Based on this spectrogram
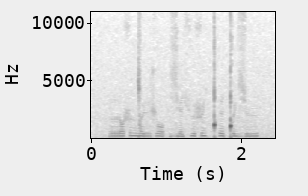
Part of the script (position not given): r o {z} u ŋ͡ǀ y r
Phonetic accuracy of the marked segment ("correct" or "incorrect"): incorrect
